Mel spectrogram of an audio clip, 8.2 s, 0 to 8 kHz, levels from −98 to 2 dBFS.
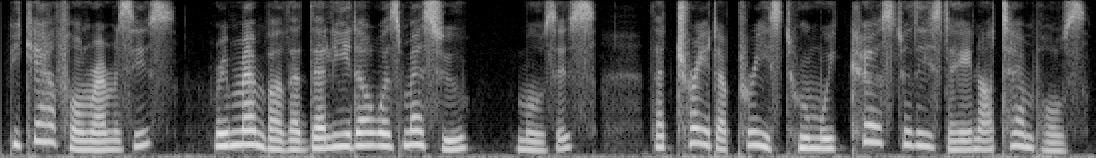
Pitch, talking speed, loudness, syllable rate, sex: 210 Hz, 160 wpm, -17 LUFS, 5.0 syllables/s, female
